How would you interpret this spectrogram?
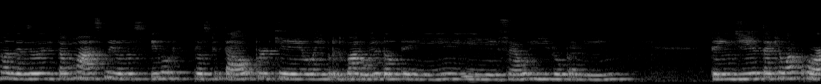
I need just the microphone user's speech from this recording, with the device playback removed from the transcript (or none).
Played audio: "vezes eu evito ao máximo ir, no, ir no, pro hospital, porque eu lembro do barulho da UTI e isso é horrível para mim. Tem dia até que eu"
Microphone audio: none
